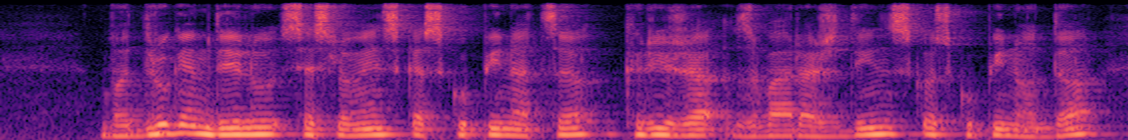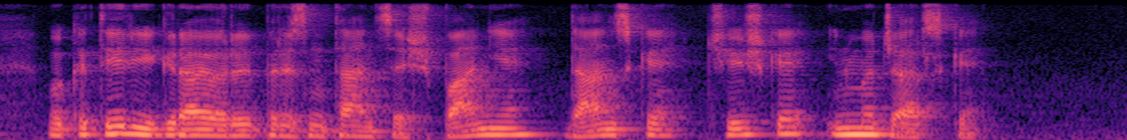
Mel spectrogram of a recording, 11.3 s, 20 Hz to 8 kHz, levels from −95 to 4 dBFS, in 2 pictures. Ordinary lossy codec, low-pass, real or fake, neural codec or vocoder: none; 7.2 kHz; real; none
